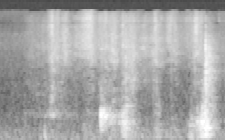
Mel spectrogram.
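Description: Faint rustling and handling of a paper picture book as it is moved and lowered, beginning about half a second in, against an otherwise near-silent room.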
